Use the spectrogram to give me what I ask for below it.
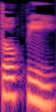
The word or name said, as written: topi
